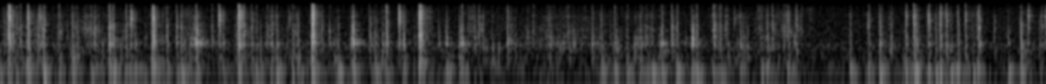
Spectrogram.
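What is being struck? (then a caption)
Plastic computer keyboard. Fingertips and long nails type on an old black plastic computer keyboard, producing a steady run of sharp, bright clicks and clacks with a short pause near the eight-second mark. Each keystroke is crisp and dies away almost instantly, with little low-end thump.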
